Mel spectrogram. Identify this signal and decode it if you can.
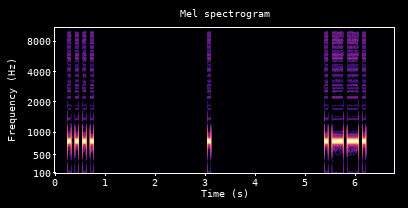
Morse code, heard as a keyed tone, about 16 wpm, spaced as for 4 wpm, 800 Hz. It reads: HEP
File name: H Prefixes / H mp3s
